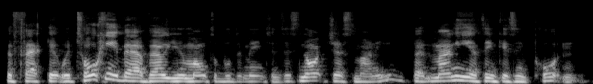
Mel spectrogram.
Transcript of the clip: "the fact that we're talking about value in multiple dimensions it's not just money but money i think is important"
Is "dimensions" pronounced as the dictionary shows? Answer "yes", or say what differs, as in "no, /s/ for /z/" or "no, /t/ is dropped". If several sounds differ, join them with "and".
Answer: yes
